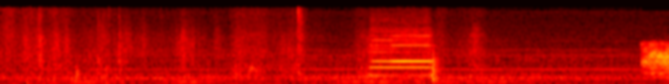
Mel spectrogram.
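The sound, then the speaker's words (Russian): Electronic ringing tone of a phone while a call is redialed: a steady buzzing tone lasting under a second, then another starting at the end, over a faint background hum. “Сейчас попробую еще раз набрать.”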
